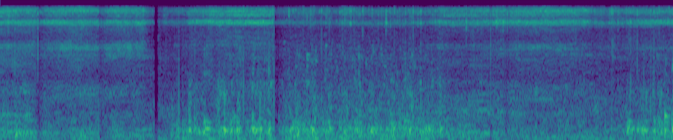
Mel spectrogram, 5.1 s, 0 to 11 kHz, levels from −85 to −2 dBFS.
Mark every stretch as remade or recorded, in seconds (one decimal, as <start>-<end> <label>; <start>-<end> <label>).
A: 0.0-1.7 remade; 1.7-3.2 recorded; 3.2-4.2 remade; 4.2-5.1 recorded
